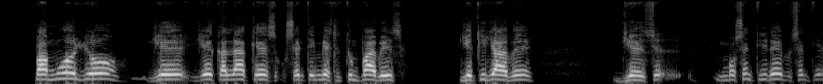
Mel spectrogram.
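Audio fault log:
throughout Opus compression: the speech was likely coded with Opus in its music (CELT) mode at a low rate, the grain fitting about 24 kbps. Short of bits, bands get filled by folding or noise, so it sounds plainly rough and grainy while still reaching 20.2 kHz.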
